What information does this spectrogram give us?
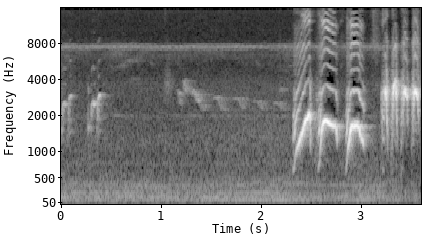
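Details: Sunda laughingthrush in full voice, giving an unusual sound. After near silence with a few faint chirps, it gives a burst of three loud, harsh, arching notes. A fast series of higher, rapid squeaky notes follows.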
